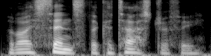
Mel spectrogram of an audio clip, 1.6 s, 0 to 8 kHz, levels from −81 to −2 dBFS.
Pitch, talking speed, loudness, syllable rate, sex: 115 Hz, 190 wpm, -20 LUFS, 6.1 syllables/s, male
